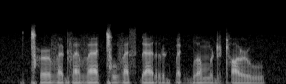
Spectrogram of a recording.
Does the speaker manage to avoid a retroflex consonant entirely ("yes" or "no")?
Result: no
